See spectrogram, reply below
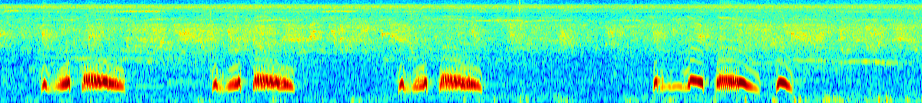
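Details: Spotted dove, loud lure bird for training other doves, repeating low coo phrases about every two seconds, each a short bent note then a held falling coo; the last phrase breaks into several looping shorter notes.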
